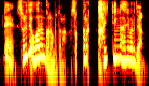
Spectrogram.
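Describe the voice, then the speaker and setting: A man with a Kansai accent tells a story in casual chat, his pitch swinging widely as he acts out each person in it. His voice sits low and a little husky. The sound is dry and dull, like a lo-fi recording. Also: rapid-fire, no room sound. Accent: Kansai Japanese. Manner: animated, acts out quoted voices in pitch jumps and whispers.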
